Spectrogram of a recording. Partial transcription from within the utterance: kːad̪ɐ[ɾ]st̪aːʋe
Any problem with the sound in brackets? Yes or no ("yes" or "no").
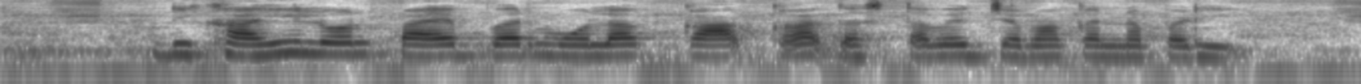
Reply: yes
